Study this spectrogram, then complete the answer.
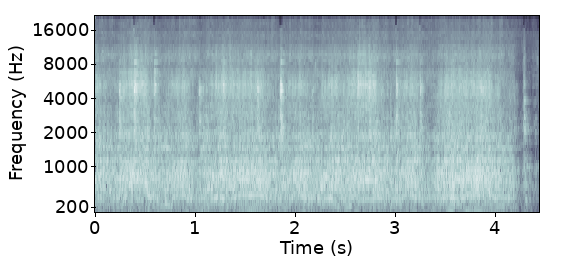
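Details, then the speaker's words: Barn-find Essex-built Ford flathead side-valve V8, sat 30 years, points just cleaned: starter spinning engine steadily about four beats a second to check for consistent spark, no attempt to fire; cranking without firing. "so we're going to now press the starter motor we're not going to try and fire the car but we're trying to going to get consistent spark y see what it's like"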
